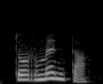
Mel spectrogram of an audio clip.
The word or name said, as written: tormenta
